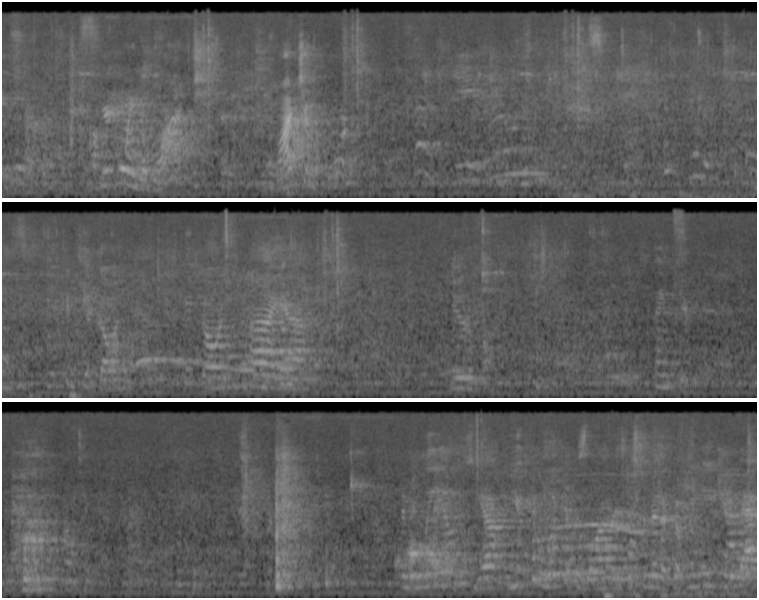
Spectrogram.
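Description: A man speaks calmly in a large echoing hall.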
